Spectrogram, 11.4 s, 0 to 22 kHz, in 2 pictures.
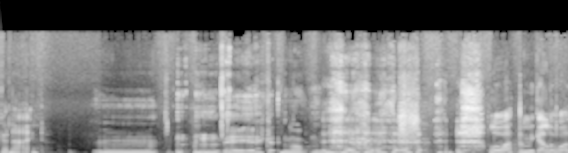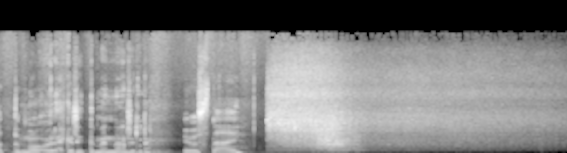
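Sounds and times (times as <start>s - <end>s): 
speech: 0.0s - 8.6s
laughter: 3.0s - 4.9s
grill cooking burgers sizzling: 8.3s - 11.3s.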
